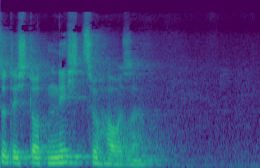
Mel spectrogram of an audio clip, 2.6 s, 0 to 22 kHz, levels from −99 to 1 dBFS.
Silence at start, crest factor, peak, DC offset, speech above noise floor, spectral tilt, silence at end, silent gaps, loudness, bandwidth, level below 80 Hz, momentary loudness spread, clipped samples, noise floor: 0 s; 18 dB; -16 dBFS; under 0.1%; 33 dB; -4 dB/octave; 0.95 s; none; -31 LUFS; 16 kHz; -70 dBFS; 12 LU; under 0.1%; -64 dBFS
